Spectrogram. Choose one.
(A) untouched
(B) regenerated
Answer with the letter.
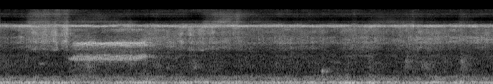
B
